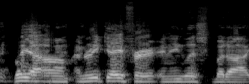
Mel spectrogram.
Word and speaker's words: Enrique: school my name is Enrique or Enrique for those who want to pronounce it properly uh roll the r roll the Arts not roll your Arts yeah so not Enrique not Henrik it's Enrique Enrique Enrique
